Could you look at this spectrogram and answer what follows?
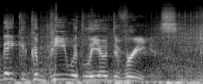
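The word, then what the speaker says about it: De Vries: Not that they could compete with Leo DeVries, right?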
